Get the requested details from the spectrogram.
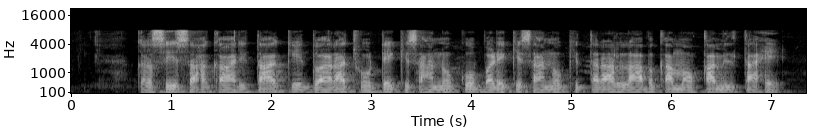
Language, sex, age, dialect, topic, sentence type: Hindi, male, 51-55, Awadhi Bundeli, agriculture, statement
